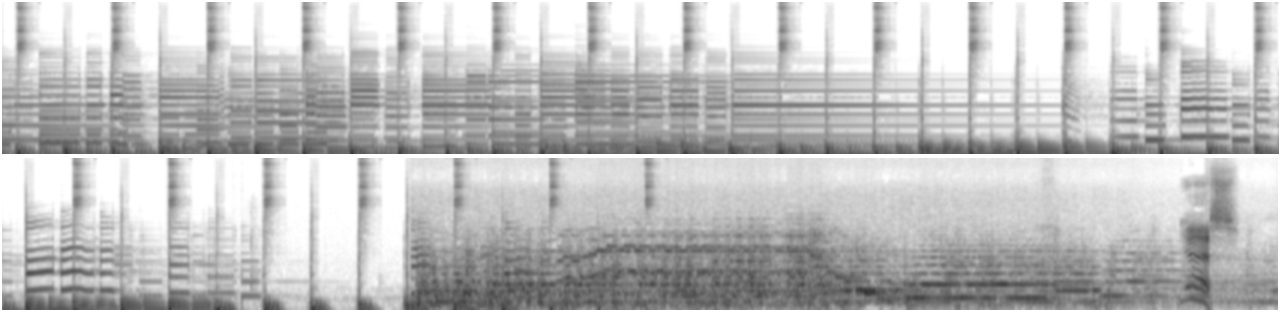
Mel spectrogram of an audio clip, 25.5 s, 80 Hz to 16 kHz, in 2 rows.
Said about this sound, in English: That's the generic CBS movie of the week from the 70s theme.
